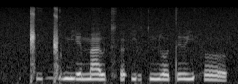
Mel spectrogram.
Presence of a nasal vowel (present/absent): absent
